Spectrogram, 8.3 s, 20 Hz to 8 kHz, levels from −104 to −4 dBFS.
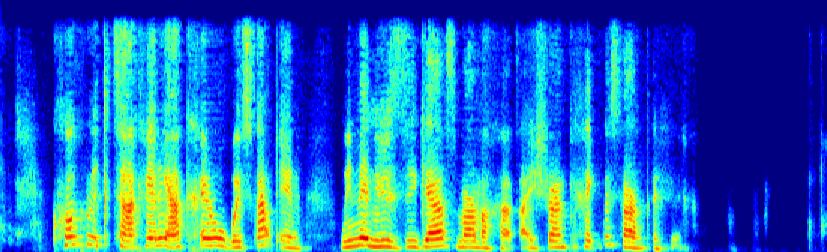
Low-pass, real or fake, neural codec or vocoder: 7.2 kHz; fake; codec, 16 kHz, 1.1 kbps, Voila-Tokenizer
